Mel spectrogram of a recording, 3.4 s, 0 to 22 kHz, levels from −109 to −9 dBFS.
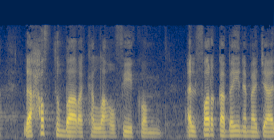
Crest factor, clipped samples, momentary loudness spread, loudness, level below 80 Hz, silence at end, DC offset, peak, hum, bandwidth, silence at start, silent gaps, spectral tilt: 22 dB; under 0.1%; 10 LU; -27 LUFS; -66 dBFS; 0 s; under 0.1%; -6 dBFS; none; 10.5 kHz; 0.3 s; none; -6.5 dB/octave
